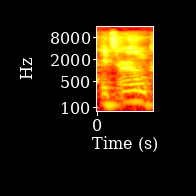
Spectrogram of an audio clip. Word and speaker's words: Earlham: But yeah, it's Earlham College. Earlham spelled E-A-R-L-H-A-M, silent H.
